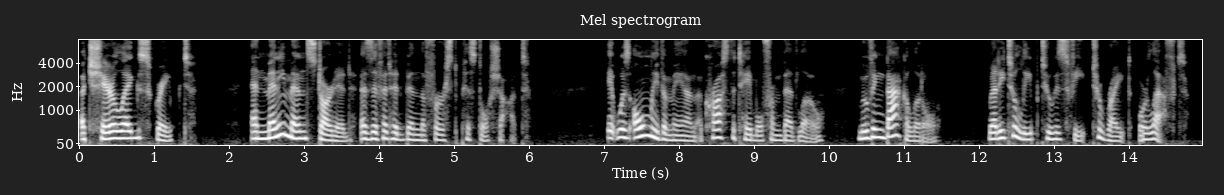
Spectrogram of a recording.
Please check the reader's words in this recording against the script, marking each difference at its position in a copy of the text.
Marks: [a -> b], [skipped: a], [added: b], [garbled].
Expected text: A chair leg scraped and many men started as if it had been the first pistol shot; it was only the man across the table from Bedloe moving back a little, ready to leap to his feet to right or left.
A chair leg scraped and many men started as if it had been the first pistol shot; it was only the man across the table from Bedloe moving back a little, ready to leap to his feet to right or left.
